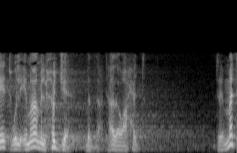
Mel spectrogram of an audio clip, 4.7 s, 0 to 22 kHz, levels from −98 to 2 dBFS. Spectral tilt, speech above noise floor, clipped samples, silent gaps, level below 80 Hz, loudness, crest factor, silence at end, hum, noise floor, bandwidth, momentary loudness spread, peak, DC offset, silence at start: -10.5 dB/octave; 37 dB; under 0.1%; none; -66 dBFS; -28 LUFS; 20 dB; 0 s; none; -64 dBFS; 5.4 kHz; 15 LU; -10 dBFS; under 0.1%; 0 s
